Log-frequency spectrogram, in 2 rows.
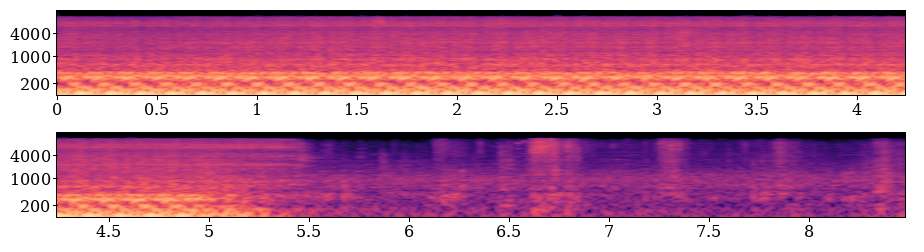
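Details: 1946 Dodge truck first start in decades, idling with generator belt removed to isolate a noise: steady even idle, regular low beat, no whine or rattle, then clean shutdown; engine quiet.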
